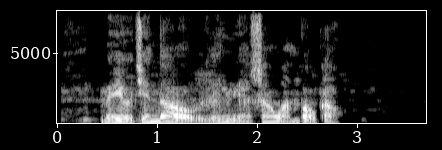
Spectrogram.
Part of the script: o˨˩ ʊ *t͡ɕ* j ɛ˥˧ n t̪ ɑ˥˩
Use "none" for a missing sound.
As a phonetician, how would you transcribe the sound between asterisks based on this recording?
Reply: t͡ɕ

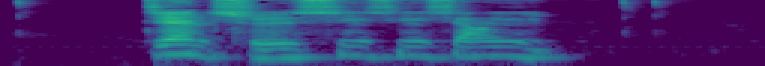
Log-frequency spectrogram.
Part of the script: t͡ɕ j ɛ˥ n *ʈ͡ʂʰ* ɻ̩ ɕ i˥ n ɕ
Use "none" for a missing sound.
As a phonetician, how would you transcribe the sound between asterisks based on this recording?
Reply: ʈ͡ʂʰ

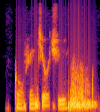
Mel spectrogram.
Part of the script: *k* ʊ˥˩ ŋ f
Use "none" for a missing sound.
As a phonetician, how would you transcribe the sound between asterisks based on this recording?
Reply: k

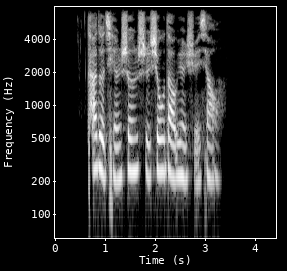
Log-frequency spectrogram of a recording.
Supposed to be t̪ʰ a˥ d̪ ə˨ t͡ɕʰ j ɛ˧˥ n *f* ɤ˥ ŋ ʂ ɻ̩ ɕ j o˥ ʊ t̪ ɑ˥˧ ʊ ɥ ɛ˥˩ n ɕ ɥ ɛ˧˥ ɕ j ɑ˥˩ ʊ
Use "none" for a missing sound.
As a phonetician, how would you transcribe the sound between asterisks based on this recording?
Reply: ʂ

